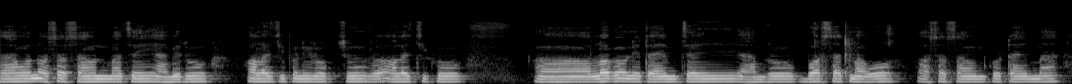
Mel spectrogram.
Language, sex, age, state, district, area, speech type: Nepali, male, 60+, West Bengal, Kalimpong, rural, spontaneous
